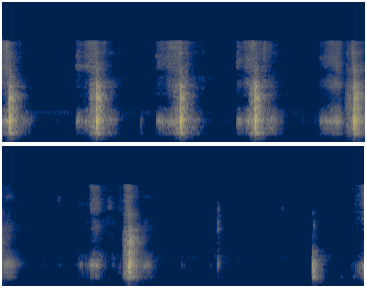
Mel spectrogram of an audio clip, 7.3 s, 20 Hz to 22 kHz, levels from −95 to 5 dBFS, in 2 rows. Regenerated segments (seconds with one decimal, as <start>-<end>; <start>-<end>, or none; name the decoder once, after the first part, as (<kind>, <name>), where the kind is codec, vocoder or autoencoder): 2.7-3.9 (vocoder, Vocos); 4.8-5.4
